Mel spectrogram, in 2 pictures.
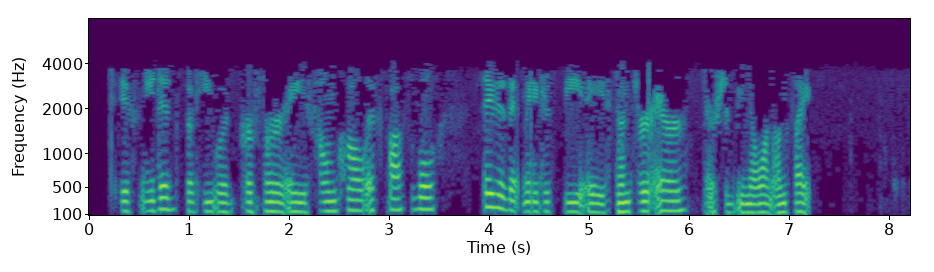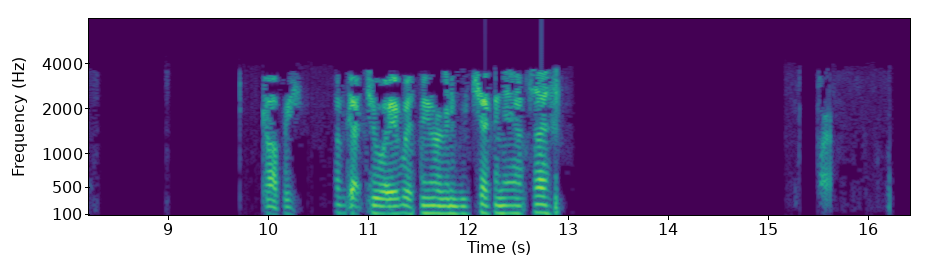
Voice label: Dispatch, scanner

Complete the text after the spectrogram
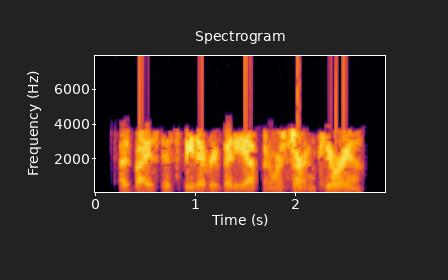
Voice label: Sheriff, scanner P25; Shrf Lakes

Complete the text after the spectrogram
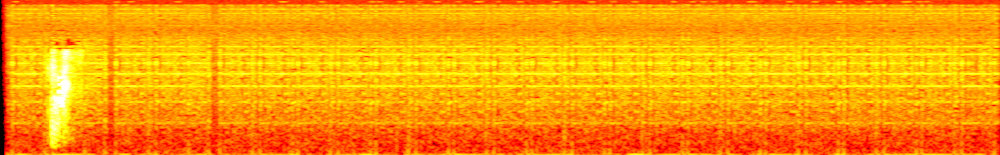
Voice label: Scottsdale Police, scanner audio

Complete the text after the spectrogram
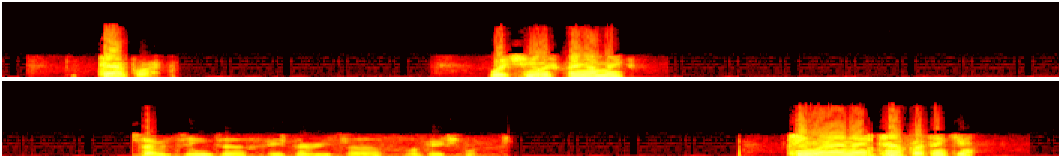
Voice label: scanner audio, Sheriff

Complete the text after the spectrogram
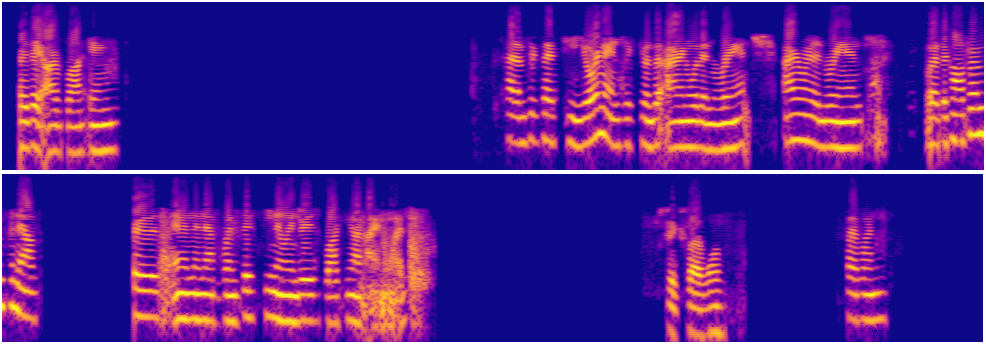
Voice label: scanner audio trunk

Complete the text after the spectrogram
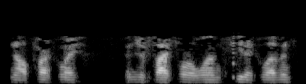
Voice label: FD Dpts VHF 156.240 Patch

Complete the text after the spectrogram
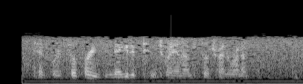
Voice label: Highway Patrol, Phoenix Metro West Area, scanner

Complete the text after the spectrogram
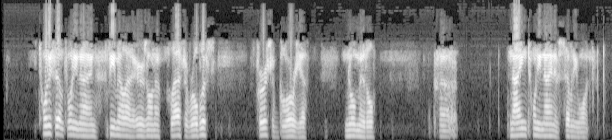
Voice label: Info Sheriff Common, scanner audio trunk; MCSO; ThompsonPeakScot

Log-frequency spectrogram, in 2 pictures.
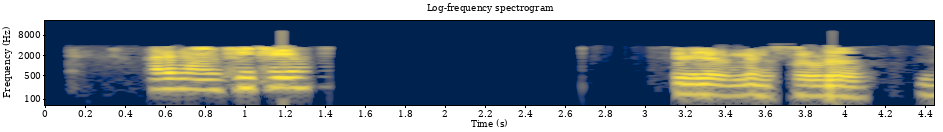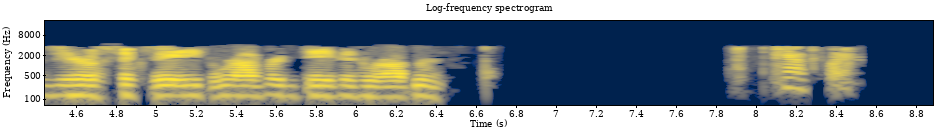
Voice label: Sheriff, scanner; Maricopa County (P25) - Thompson Peak; Shrf Northeast

